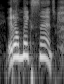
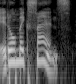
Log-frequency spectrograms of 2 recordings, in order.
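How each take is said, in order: First: Louder, higher repeat. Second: Said in the usual way. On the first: Shown as a demonstration. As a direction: punch it up a notch higher and louder.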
